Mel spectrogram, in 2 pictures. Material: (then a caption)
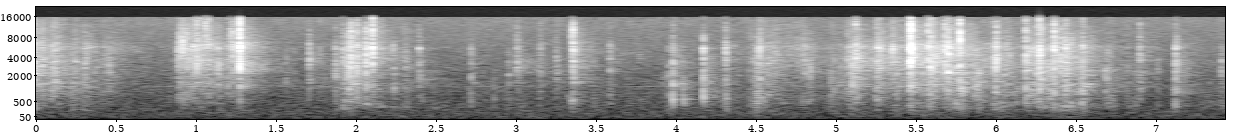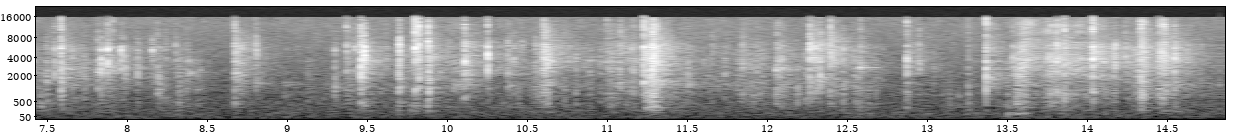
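Paper. A large, thin printed paper instruction leaflet is unfolded and lifted with both hands, crinkling as it flexes. Dense, quiet bursts of crisp, bright crackle and rustle come in irregular clusters. Each snap dies away almost instantly, with almost no low end.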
